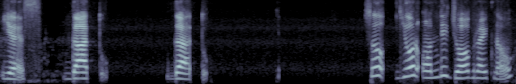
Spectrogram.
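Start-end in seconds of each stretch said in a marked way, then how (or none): 1.1-3.1 gatu with GA stretched and tu short; stress on first syllable. Shown as a demonstration. Teacher repeats gatu for students, stressing the first syllable. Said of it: "We put stress on the this one".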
